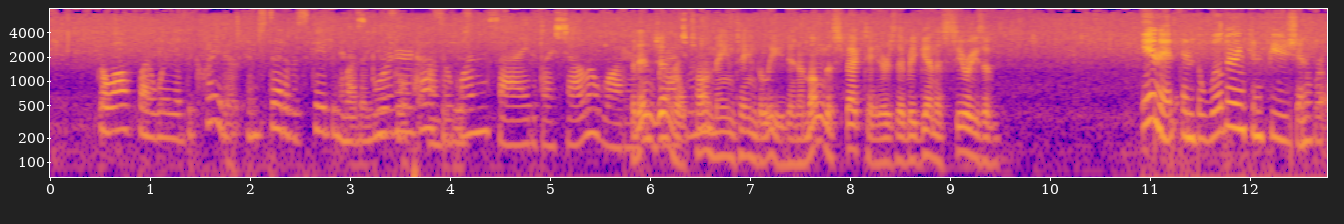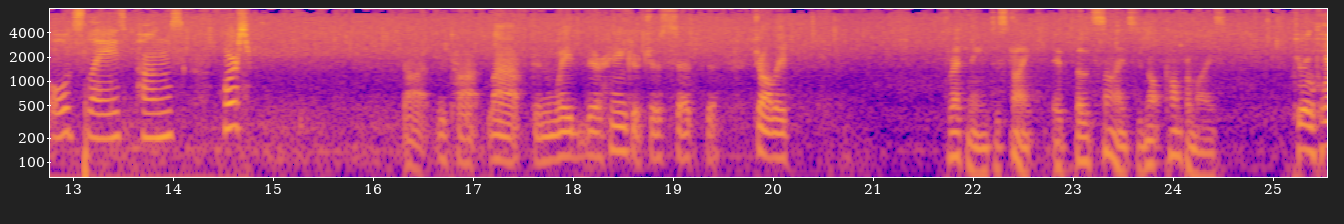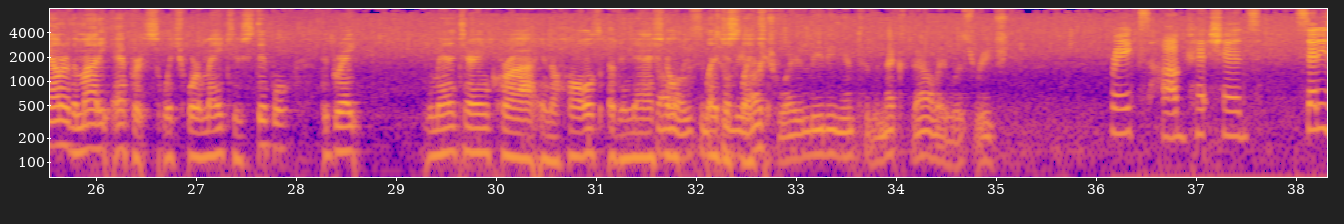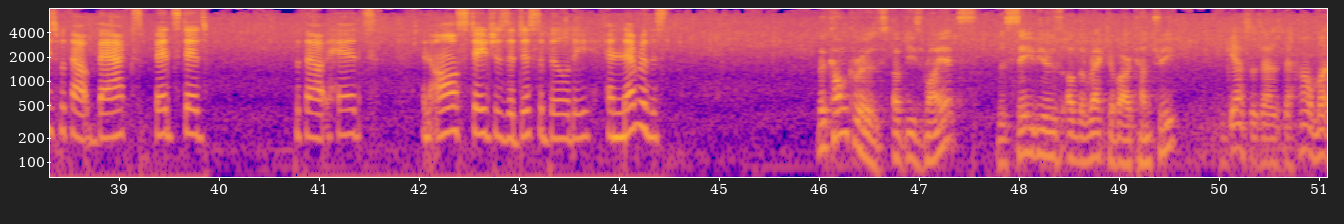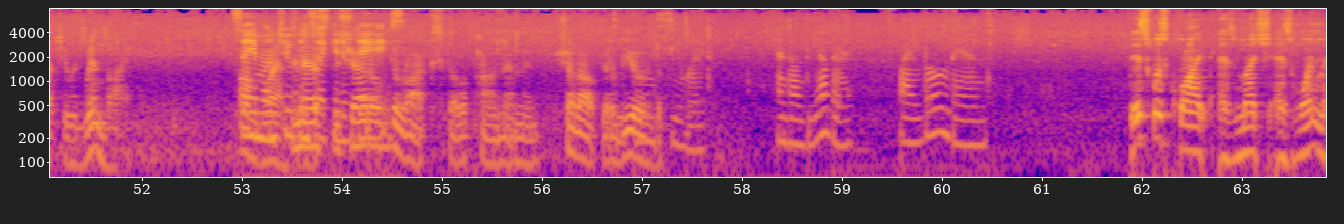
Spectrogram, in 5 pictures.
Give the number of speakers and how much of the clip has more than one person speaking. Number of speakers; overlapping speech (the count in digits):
7, about 10%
